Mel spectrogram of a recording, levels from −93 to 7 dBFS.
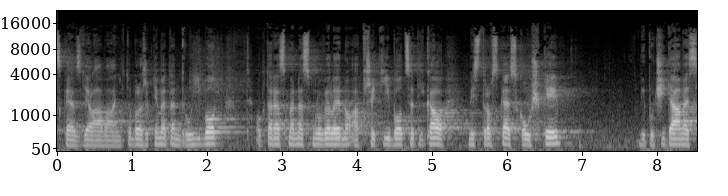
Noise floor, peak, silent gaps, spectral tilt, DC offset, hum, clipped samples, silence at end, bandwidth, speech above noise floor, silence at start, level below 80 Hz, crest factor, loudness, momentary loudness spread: -50 dBFS; 0 dBFS; none; -5 dB/octave; under 0.1%; none; under 0.1%; 0 s; 15 kHz; 28 dB; 0 s; -58 dBFS; 22 dB; -22 LUFS; 12 LU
